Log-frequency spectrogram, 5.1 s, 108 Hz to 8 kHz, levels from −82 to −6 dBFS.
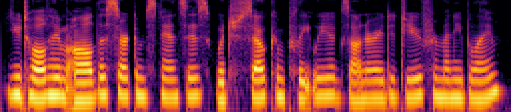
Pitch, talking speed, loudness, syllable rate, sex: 195 Hz, 155 wpm, -18 LUFS, 5.2 syllables/s, female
